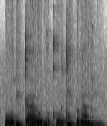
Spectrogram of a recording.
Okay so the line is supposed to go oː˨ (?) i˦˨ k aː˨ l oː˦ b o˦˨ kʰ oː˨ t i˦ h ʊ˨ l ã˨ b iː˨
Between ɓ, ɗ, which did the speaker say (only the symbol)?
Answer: ɗ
